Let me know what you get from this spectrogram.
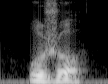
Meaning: already
- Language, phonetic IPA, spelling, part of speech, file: Belarusian, [uˈʐo], ужо, adverb, Be-ужо.ogg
